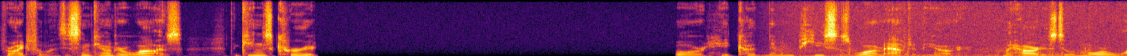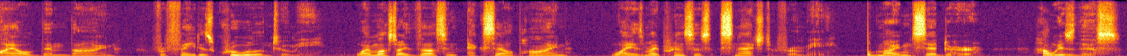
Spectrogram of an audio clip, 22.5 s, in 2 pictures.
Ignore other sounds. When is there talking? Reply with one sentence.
The talking can be heard from 0.0 to 3.2 s, from 6.8 to 21.1 s and from 21.6 to 22.4 s.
